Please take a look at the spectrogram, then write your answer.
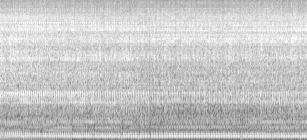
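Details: Yamaha motorcycle, first start after checking spark, compression and fuel and installing a new carburetor: engine catches and settles into a steady, even low thump at idle with no misses, knocks or rattles.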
